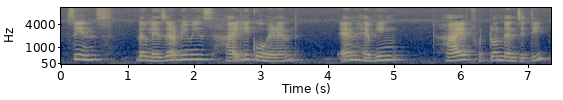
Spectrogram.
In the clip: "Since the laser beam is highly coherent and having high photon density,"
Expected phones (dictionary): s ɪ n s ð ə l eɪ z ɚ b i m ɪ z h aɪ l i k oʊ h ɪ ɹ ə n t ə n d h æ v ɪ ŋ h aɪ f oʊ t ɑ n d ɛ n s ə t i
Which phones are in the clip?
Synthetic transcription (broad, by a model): s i n s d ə l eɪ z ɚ b i m ɪ z h aɪ l i k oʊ h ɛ ɹ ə n t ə n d h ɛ b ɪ ŋ h aɪ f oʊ t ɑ n d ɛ n s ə t i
